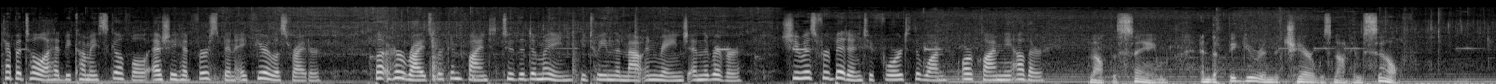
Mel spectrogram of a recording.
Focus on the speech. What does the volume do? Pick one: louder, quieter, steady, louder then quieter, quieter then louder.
steady.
